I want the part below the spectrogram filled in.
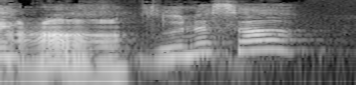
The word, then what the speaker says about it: Lughnasa: Dancing at Lugnasa City. No. Dancing at Lugnasa by the City Theater. Did I pronounce that right? Lugnasa? Anybody? – Lunasa? – Yeah. – It's got a G in it.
